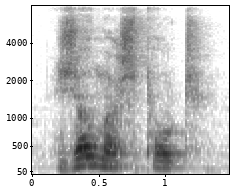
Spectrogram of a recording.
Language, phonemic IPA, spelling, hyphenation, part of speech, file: Dutch, /ˈzoː.mərˌsprut/, zomersproet, zo‧mer‧sproet, noun, Nl-zomersproet.ogg
- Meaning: a freckle that becomes visible after prolonged exposure to sunlight (e.g. during summer), being invisible or much less visible otherwise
